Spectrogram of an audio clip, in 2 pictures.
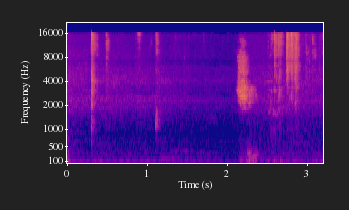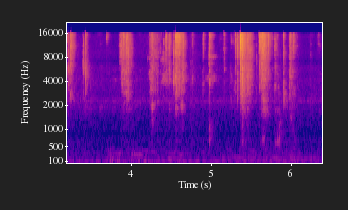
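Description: Trading card packs and cards being handled by hand: quiet for about two seconds, then a run of short, crisp crinkles and clicks.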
